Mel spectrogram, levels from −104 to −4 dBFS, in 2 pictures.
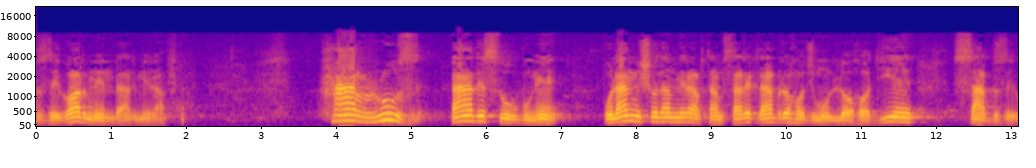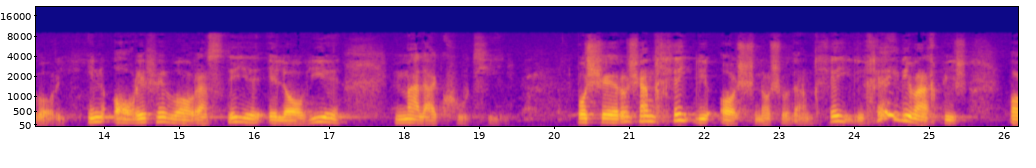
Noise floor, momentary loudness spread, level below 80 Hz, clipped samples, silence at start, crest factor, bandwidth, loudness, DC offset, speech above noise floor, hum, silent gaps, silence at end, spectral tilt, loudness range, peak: -54 dBFS; 17 LU; -58 dBFS; under 0.1%; 0 s; 20 dB; 9.4 kHz; -20 LUFS; under 0.1%; 34 dB; none; none; 0 s; -6.5 dB/octave; 5 LU; 0 dBFS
